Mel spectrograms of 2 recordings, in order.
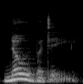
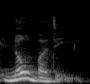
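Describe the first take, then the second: The two takes are said the same way.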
